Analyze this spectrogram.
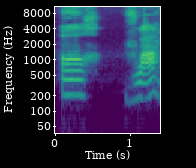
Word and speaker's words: au revoir: Definitely drop the E sound after the R, so au revoir. You go from 3 syllables to 2 syllables. It's standard spoken French, and life's too short, so just drop the E. Do pronounce the subtle R at the end of au revoir, because it would sound weird without it.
